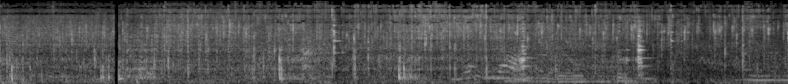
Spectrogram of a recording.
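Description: Pabda fish rubbed with salt and turmeric fry in hot oil in a home Bengali kitchen, giving a continuous crackling sizzle with scattered pops and spits throughout, fairly loud and close.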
